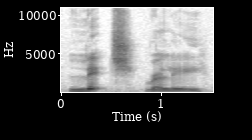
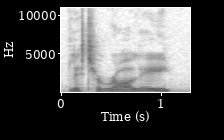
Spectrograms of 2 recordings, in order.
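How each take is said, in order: First: The word has a CH sound after 'li'. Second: The word has a clear T sound after 'li'. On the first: The speaker calls it right. "It's more of a C H sound" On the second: The speaker calls it wrong. "So don't say lit, okay?"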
